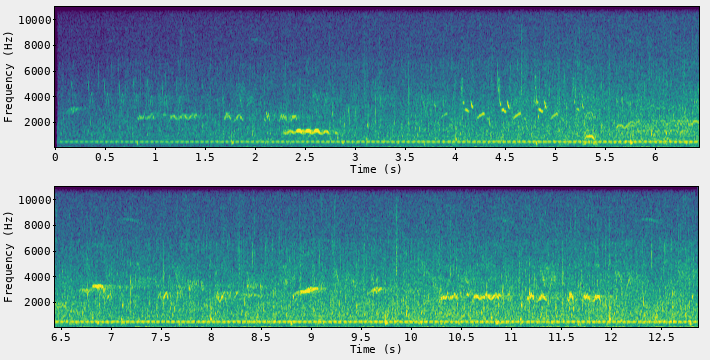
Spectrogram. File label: good sleep nature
